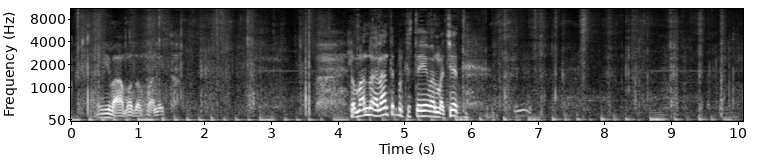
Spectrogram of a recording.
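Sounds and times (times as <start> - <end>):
footsteps crunching dry grass: 0.0 - 10.0.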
